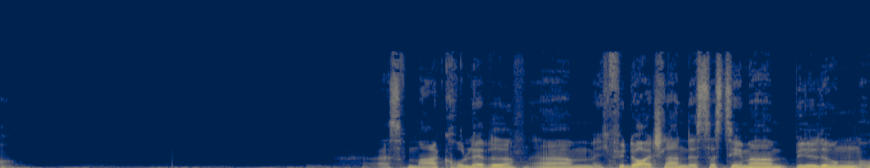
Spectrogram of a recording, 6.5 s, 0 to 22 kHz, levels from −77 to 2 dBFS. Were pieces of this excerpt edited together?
yes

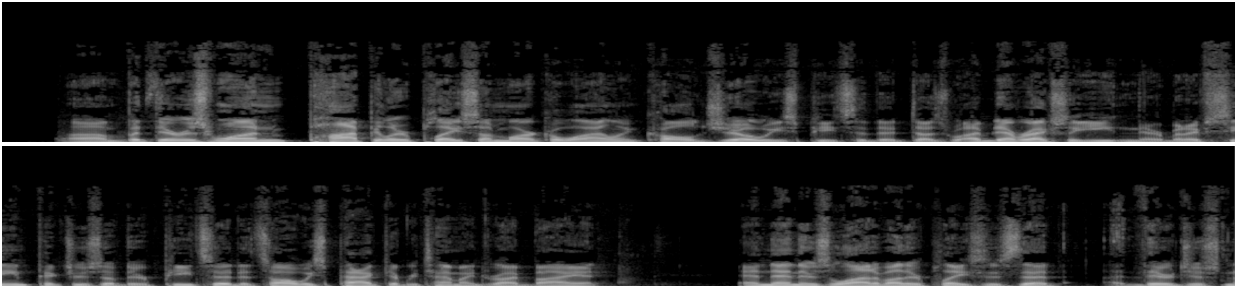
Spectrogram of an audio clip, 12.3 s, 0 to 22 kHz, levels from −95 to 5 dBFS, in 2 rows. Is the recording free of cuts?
yes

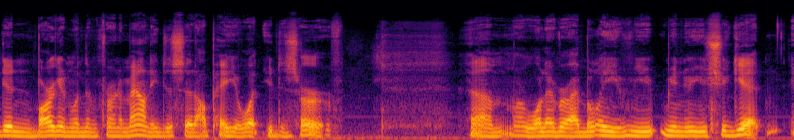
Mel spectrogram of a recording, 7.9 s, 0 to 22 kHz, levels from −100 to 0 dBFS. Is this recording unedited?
yes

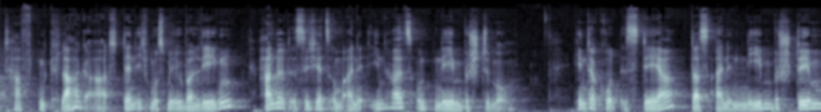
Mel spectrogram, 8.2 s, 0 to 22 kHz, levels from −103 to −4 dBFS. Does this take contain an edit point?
yes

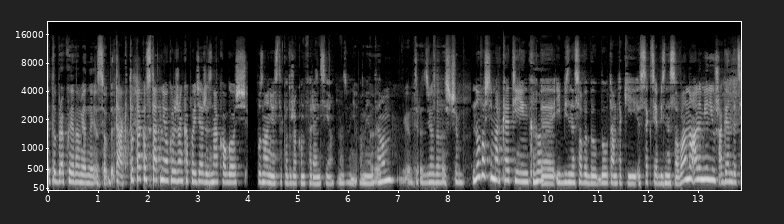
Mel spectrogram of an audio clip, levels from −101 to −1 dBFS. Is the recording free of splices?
yes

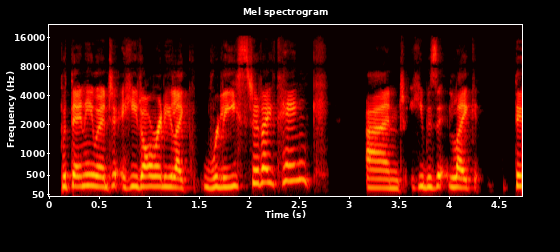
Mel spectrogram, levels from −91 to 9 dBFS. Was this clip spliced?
no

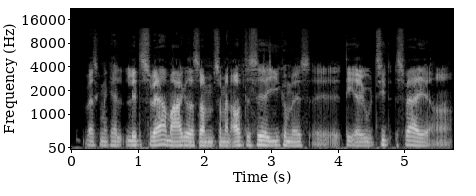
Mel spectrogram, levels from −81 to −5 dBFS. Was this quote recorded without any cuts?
yes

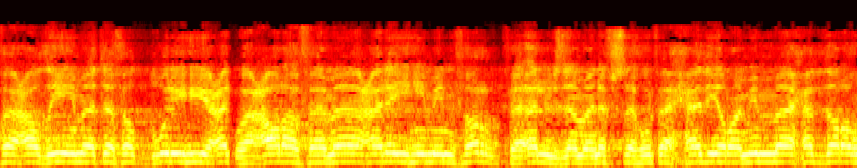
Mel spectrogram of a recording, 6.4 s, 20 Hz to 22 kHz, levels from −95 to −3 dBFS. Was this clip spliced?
yes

